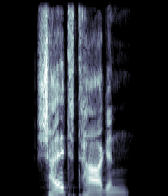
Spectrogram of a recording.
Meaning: dative plural of Schalttag
- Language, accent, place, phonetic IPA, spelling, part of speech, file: German, Germany, Berlin, [ˈʃaltˌtaːɡn̩], Schalttagen, noun, De-Schalttagen.ogg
